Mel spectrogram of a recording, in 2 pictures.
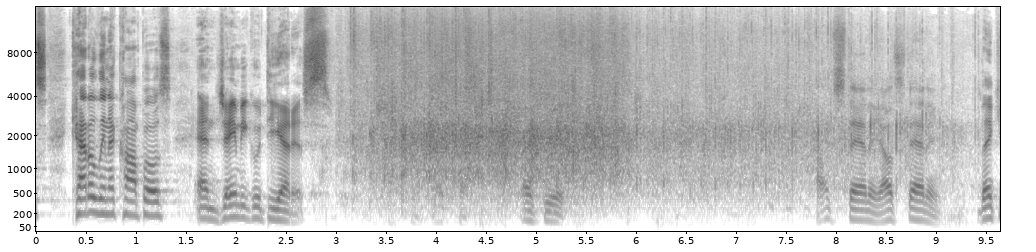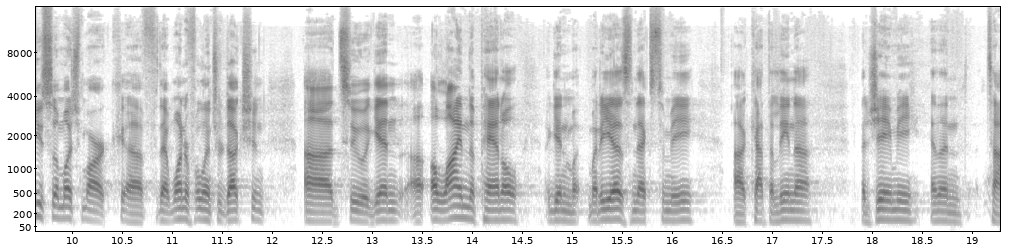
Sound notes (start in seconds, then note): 2.9 applause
